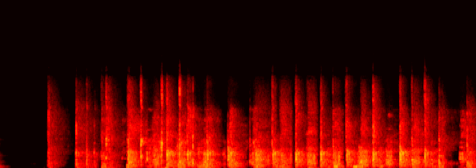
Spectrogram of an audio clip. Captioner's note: applause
